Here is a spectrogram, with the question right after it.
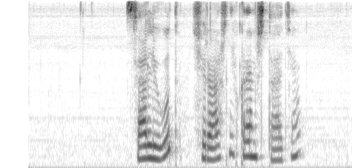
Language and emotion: Russian, positive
